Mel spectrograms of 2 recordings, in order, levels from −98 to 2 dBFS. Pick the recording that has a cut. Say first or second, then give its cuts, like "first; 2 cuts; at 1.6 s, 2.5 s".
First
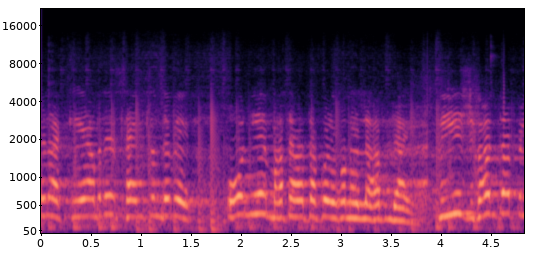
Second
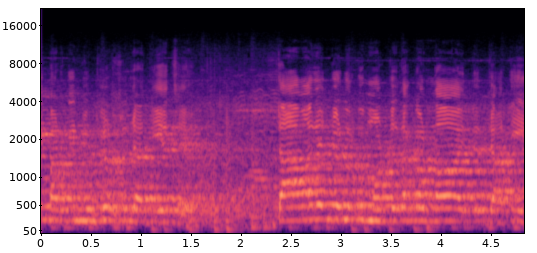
first; 1 cut; at 3.8 s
